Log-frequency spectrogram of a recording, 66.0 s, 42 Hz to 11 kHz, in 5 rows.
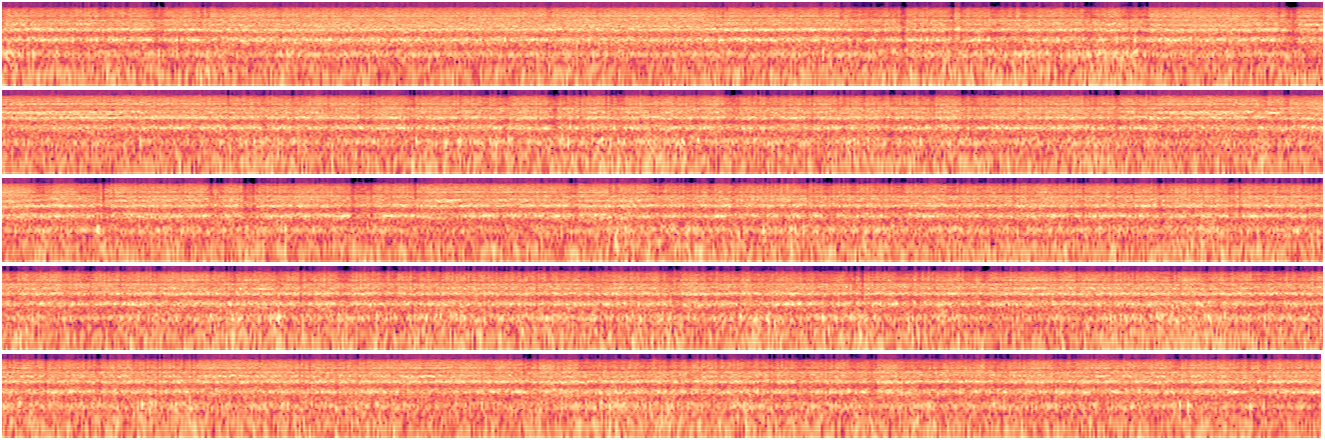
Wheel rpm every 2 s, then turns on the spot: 230, 210, 210, 220, 230, 230, 220, 230, 230, 230, 230, 240, 220, 220, 230, 220, 230, 230, 230, 240, 230, 230, 230, 230, 230, 230, 240, 230, 230, 230, 230, 230, 230.
none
